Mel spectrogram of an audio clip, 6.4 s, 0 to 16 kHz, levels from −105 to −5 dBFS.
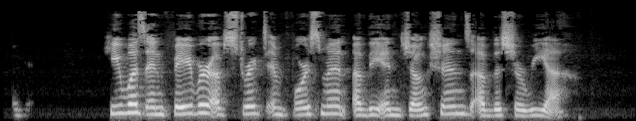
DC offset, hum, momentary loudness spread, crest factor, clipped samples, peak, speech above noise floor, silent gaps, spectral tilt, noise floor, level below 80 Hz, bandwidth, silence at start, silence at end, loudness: under 0.1%; none; 7 LU; 20 dB; under 0.1%; -6 dBFS; 59 dB; none; -3.5 dB/octave; -84 dBFS; -72 dBFS; 11.5 kHz; 0.15 s; 0.7 s; -24 LUFS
